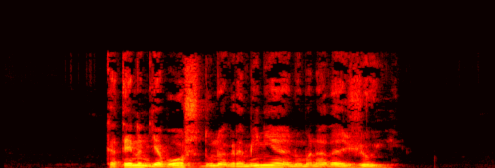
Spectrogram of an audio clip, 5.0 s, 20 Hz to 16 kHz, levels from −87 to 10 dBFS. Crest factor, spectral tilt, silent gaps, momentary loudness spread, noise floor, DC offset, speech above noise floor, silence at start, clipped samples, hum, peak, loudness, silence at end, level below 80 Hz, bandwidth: 18 dB; -6 dB/octave; none; 8 LU; -77 dBFS; under 0.1%; 57 dB; 1.05 s; under 0.1%; none; -4 dBFS; -20 LUFS; 1.05 s; -58 dBFS; 11.5 kHz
